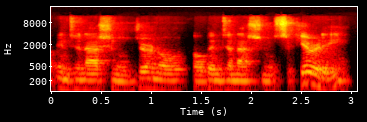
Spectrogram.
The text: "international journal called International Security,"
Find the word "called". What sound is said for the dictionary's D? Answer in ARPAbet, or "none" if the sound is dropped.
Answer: D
